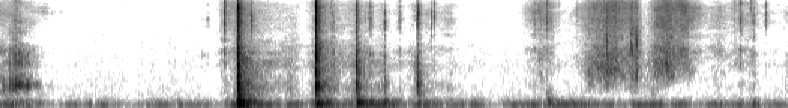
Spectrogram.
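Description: Keys on a calculator being pressed, a few sharp close clicks and taps in a quiet room, spaced irregularly, followed by softer rustling, with no talking.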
